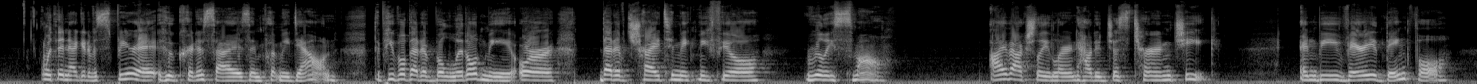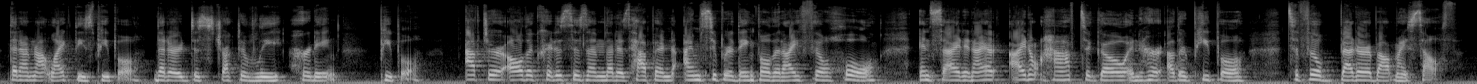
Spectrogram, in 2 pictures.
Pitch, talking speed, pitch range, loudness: 195 Hz, 160 wpm, 180-210 Hz, -20 LUFS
